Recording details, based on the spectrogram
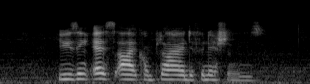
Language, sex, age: English, female, 20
